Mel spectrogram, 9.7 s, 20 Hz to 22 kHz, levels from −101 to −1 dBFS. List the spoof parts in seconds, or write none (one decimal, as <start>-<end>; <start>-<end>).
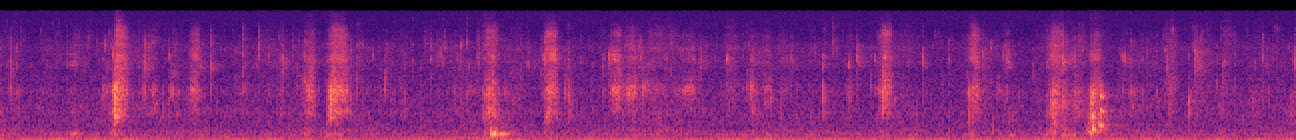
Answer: none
